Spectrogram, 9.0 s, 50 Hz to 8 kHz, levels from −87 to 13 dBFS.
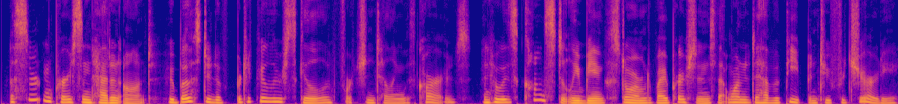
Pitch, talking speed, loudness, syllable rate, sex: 205 Hz, 215 wpm, -17 LUFS, 5.8 syllables/s, female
